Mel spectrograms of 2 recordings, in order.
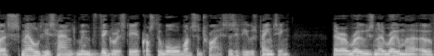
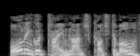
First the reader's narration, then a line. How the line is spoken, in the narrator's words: said Carrot firmly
